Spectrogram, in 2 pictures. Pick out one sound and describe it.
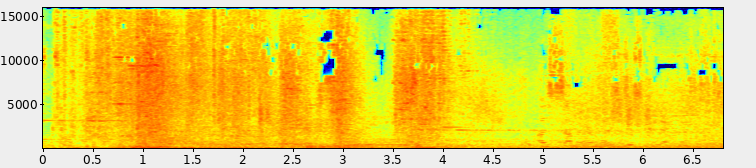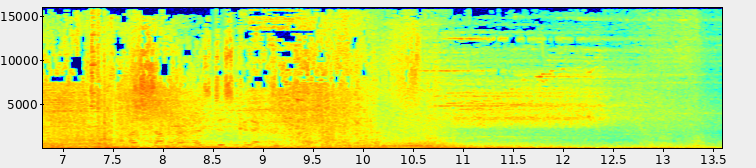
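Game battle effects crash and explode loudly.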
